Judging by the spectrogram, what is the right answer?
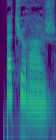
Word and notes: pâturage: francais

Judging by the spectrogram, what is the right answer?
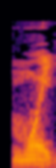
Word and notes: muelle: espagnol

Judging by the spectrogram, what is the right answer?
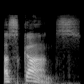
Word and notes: askance: anglais

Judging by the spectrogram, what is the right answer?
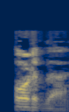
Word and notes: horda: espagnol

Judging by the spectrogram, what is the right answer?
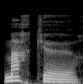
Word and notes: marqueur: francais

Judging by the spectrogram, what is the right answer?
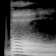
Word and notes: ball: anglais

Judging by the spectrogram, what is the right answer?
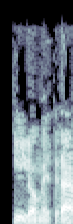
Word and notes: kilometrar: Spanish

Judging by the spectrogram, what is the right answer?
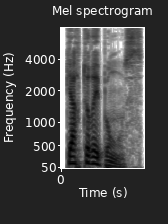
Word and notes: carte-réponse: francais

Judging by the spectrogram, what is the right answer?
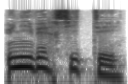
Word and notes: université: francais

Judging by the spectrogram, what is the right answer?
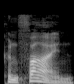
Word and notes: confine: anglais

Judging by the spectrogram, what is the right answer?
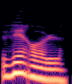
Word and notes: vérole: francais

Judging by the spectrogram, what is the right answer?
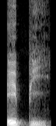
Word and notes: épi: français

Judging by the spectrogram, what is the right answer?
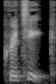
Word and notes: critique: anglais

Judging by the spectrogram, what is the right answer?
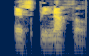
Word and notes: espinazo: espagnol

